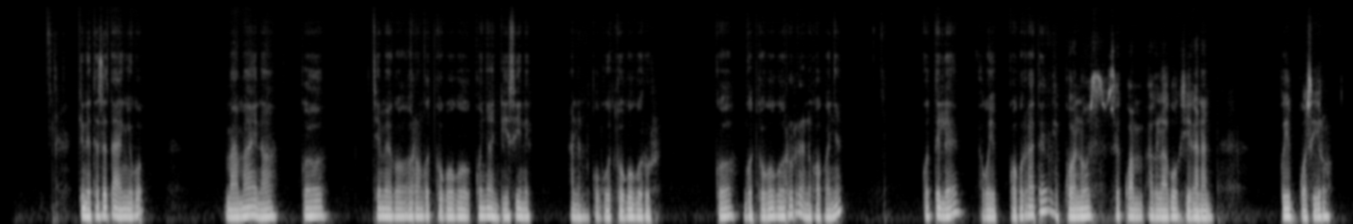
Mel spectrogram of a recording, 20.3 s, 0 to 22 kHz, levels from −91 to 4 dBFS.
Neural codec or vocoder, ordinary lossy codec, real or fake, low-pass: codec, 44.1 kHz, 7.8 kbps, DAC; none; fake; 19.8 kHz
